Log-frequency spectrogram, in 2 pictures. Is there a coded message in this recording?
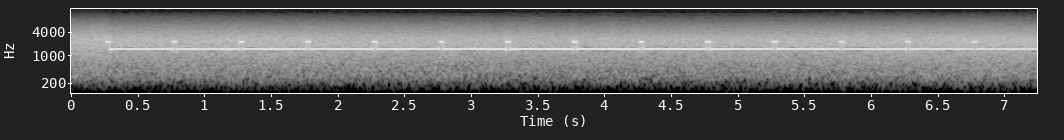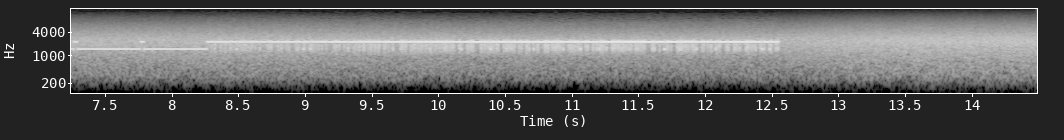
Yes: weather fax (radiofax), 120 lines a minute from 0.3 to 12.6 s, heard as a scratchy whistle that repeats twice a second, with radio static.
